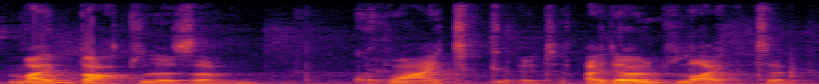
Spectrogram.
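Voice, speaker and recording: A haughty young prince, acted out by a man in an intimate ASMR roleplay, with a very low voice. He takes his time, drawing out phrases with condescending pauses and cool, possessive menace. A faint noise sits behind the voice. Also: a bit bright. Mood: smug, matter-of-fact. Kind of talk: improvised ASMR roleplay, addressing the listener.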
